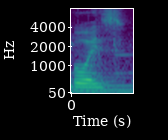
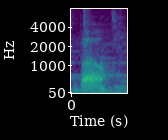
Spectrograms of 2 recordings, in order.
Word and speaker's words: Beau: did you get a bow card a bow oh yeah why how did you pronounce it i'm sorry it's beau 57 said it i didn't even catch you b was pronounced bo oh i'm sorry you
